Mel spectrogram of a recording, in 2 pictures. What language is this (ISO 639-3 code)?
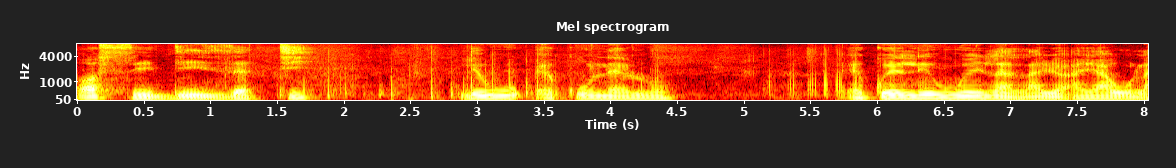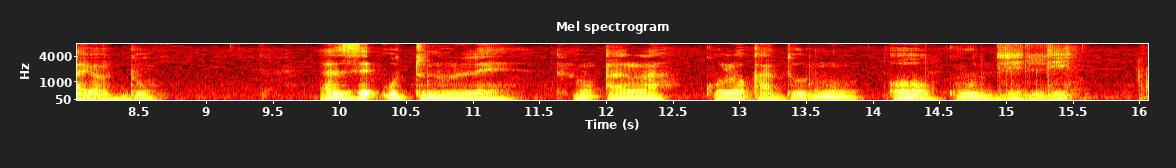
kpo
